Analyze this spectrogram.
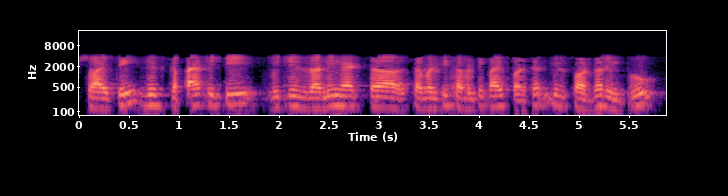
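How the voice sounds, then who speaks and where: A man with an Indian accent answering as a company executive on an earnings call, halting and repeating phrases as he goes. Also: medium pitch, a little hiss or hum. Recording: dull lo-fi conference call audio.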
